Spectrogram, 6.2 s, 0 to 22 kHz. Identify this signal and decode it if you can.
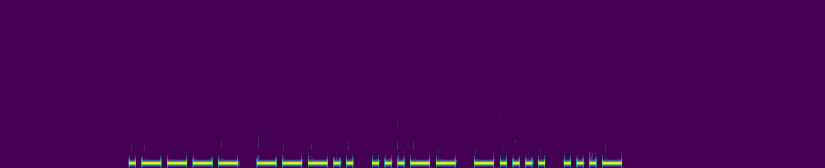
Morse code, heard as a keyed tone, about 25 wpm, 700 Hz. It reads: 1836V
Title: Code Groups - 5 Letter:Numbers - 25wpm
